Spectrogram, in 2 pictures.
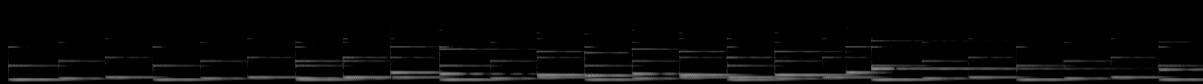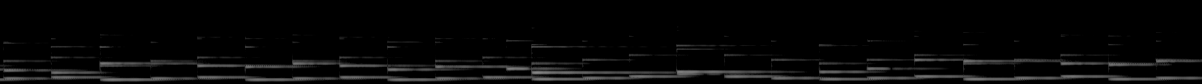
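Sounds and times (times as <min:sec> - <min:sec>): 
lullaby for solo viola and ensemble: 0:00.0 - 0:24.0.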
